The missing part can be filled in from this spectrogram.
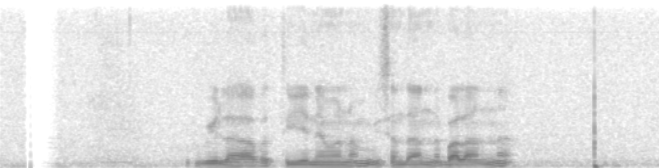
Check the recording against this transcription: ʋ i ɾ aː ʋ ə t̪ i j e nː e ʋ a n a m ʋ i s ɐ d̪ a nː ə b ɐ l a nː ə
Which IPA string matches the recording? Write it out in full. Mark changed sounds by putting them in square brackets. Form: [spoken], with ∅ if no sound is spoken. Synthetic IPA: ʋ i [l] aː ʋ ə t̪ i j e [n] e ʋ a n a m ʋ i s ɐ d̪ a nː ə b [a] l a nː ə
